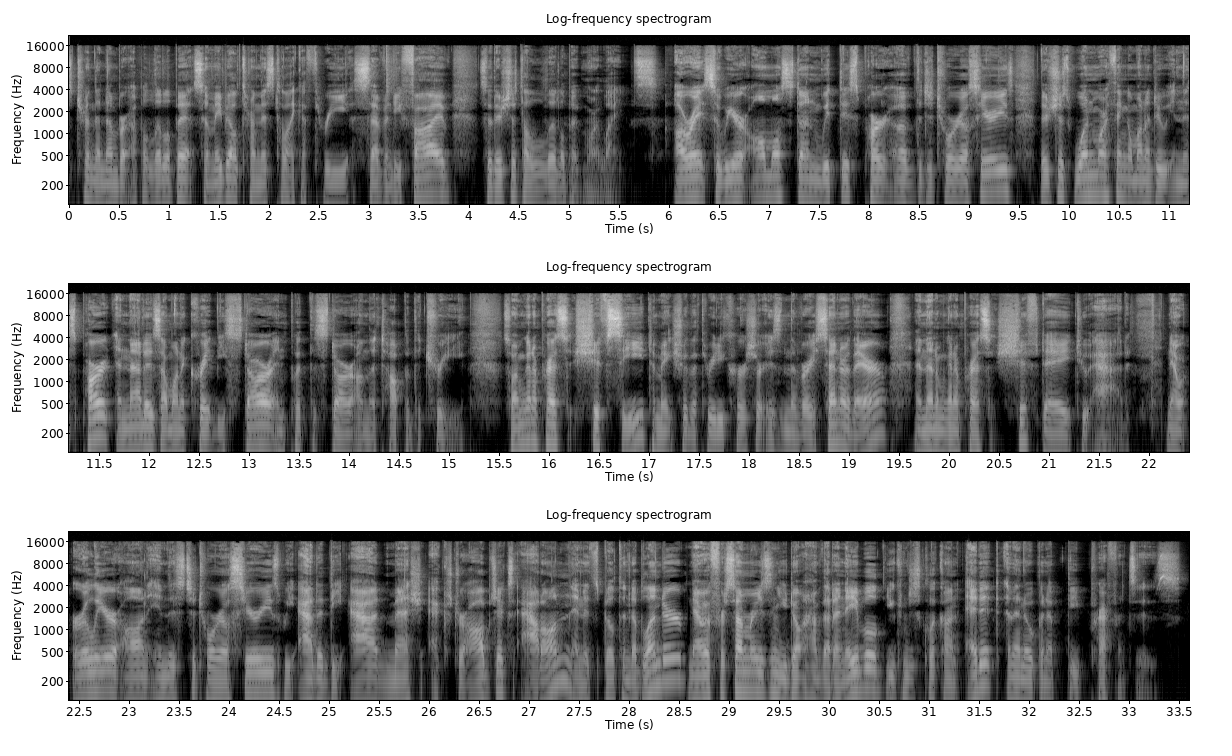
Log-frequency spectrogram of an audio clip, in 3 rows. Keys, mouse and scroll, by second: 3.0 BackSpace, 5.9-6.9 scroll up 1, 6.9-7.9 middle drag, 7.9-8.3 scroll down 2, 8.3-11.8 middle drag, 11.8-12.1 scroll up 4, 12.1-14.2 middle drag, 14.2-14.7 scroll down 2, 14.7-16.1 middle drag, 16.1 shift+c, 16.6 middle click, 17.0 shift+c, 17.5 middle click, 18.1-18.7 scroll up 3, 18.7-33.6 shift+middle drag.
